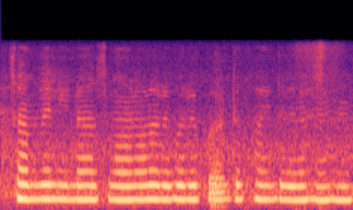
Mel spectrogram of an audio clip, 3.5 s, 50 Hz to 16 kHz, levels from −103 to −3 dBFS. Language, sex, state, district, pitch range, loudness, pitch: Hindi, female, Maharashtra, Solapur, 235-245 Hz, -14 LUFS, 240 Hz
